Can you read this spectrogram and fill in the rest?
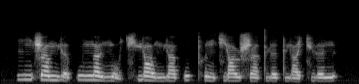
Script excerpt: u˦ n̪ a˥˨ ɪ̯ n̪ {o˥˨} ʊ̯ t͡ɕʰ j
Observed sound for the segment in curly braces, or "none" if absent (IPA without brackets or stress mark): o̰˨˩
